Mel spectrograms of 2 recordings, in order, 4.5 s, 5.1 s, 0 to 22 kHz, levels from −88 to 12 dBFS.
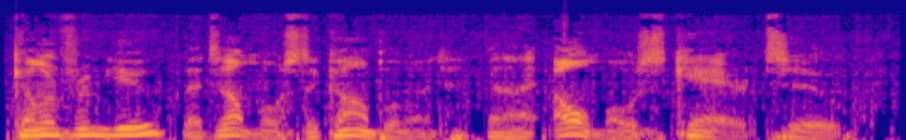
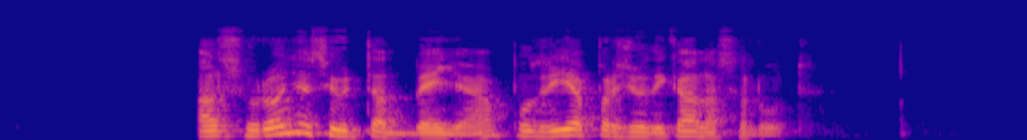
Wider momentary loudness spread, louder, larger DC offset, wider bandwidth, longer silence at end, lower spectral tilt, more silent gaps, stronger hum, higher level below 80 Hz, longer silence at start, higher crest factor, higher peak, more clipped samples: about the same, 11 LU vs 9 LU; first, -17 LUFS vs -24 LUFS; first, 0.4% vs under 0.1%; first, 14 kHz vs 9.2 kHz; second, 0.25 s vs 1.2 s; second, -5 dB/octave vs -7 dB/octave; neither; neither; first, -36 dBFS vs -74 dBFS; second, 0.05 s vs 1 s; about the same, 18 dB vs 18 dB; first, 0 dBFS vs -8 dBFS; neither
